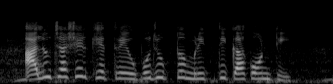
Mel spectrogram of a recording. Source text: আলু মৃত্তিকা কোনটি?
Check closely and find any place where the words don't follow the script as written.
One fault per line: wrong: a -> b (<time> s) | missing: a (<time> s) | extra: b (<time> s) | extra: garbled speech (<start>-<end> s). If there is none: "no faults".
extra: চাষের ক্ষেত্রে উপযুক্ত (0.6 s)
